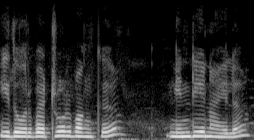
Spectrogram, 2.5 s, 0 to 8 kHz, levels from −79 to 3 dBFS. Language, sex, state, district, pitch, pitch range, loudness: Tamil, female, Tamil Nadu, Nilgiris, 235 Hz, 225-245 Hz, -13 LUFS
